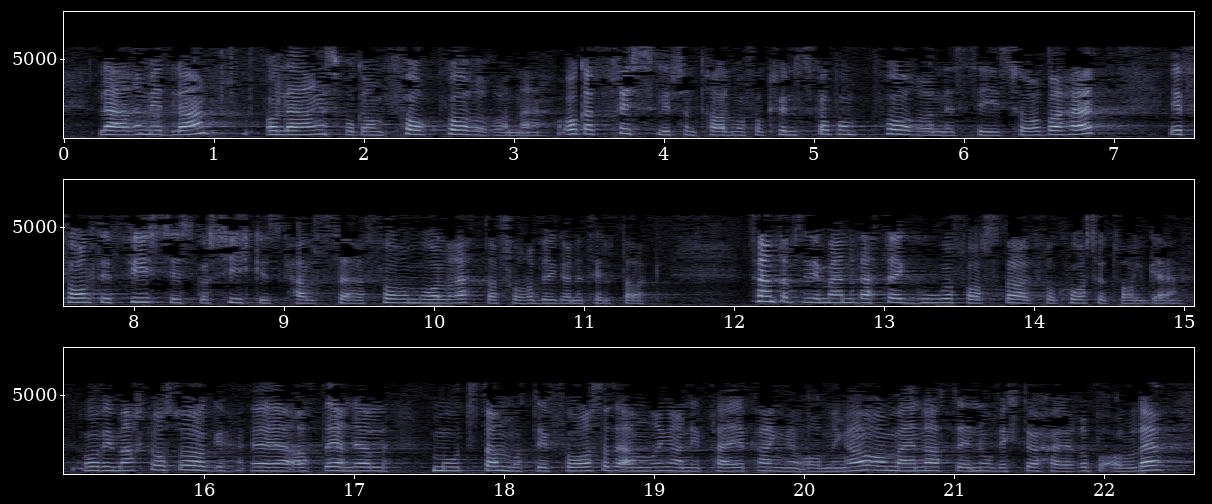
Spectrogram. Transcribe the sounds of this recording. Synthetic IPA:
læːʁəmɪd̪ləɔlæːɾɪŋspʁʊɡʁɑmːfɔʁpʰoːʁɑʁɑnəɔːɡɑt̪fʁɪskliːfsɛnt̪ʰʁɑːləmɔfoːkʰʉnskɑːpɔmpʰoːʁɑnəsiːsoːɾbɑːɾɦeːt̪ | ɪfɔʁhɔlt̪ʰɪlfyːsɪskɔsyːkɪskhɛlsəfɔʁmoːlʁɛt̪ːɑʋfoːɾəbʏɡːɑnət̪ʰɪlt̪ʰɑːk | sɛnt̪əpɑt̪iːmæɪnəʁd̪ɛt̪ːəæɡuːəfɔʁslɑːɡfɔʁkʰoːsʉt̪ʰʋɑlɡəɔʋɪmæʁkəʁɔsoːɡɑt̪̚d̪ɛɛnd̪eːl | muːt̪st̪ɑnd̪mʊt̪ːd̪ɪfoːʁəsɑt̪ːəɛnd̪ʁɪŋɑnɪpʰlæɪəpʰɛŋːəɔʁd̪nɪŋɑɾɔmæɪnəʁɑt̪̚d̪ɛænuːʋɪkt̪ɪɔhœʏʁəpʰɔʔɑlːə

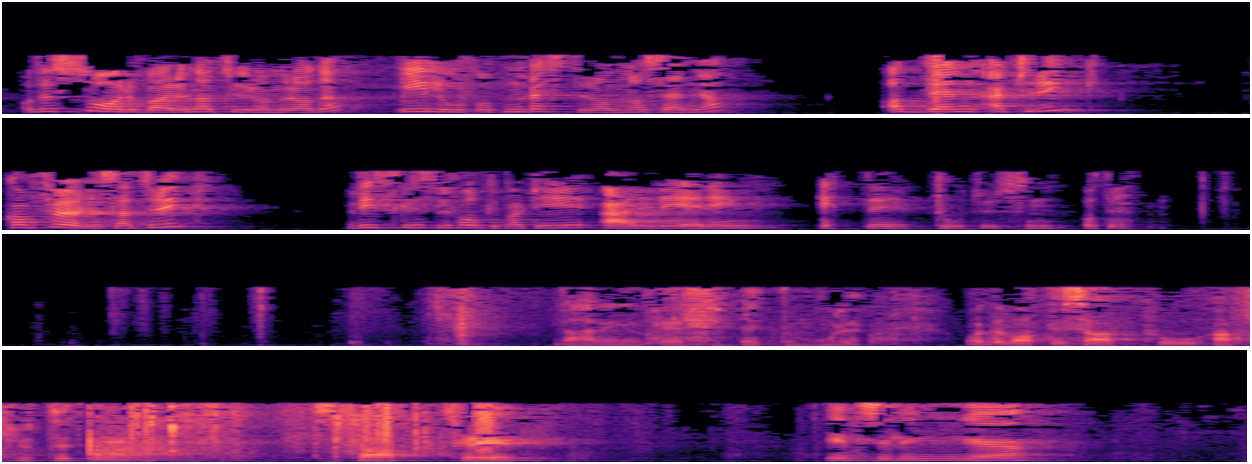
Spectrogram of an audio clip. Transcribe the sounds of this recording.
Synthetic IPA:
ʔɔ̰d̪ɛsoːɾbɑːɾənɑt̪ʰʉːɾɔmɾoːd̪əɪluːfɔt̪n̩ʋɛst̪əɾɔlən̩ɔsɛnɪɑ | ʔɑt̪̚d̪ɛnæ̰ʈʰɾʏɡ | kʰɑnføːləsæɪt̪ʰɾʏɡ | ʋɪskʰɾɪst̪ləfɔlkəpɑʈiːəʔæɾɪɾɛjeːɾɪŋ | ɛt̪ːəɾʈuːt̪ʰʉːsn̩ɔt̪ʰɾɛt̪n̩ | d̪ɛ̰hɑːɾɪŋːənfeːɾəbɛt̪ːəmuːɾəɔ̰d̪ɛbɑt̪ːɪsɑːkt̪ʰuːʔɑ̰ːʋslʉt̪ət̪ | sɑːkt̪ʰɾeː | ɪnst̪ɪlɪŋə

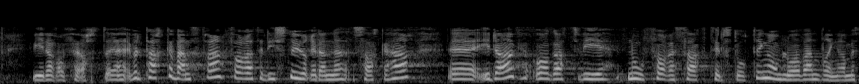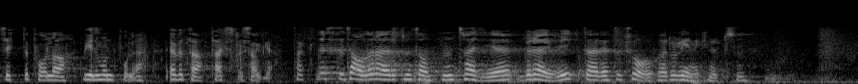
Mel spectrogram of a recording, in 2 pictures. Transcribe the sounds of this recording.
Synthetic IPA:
ʋiːd̪əʁəfø̰ːʁt̪jɛ̰ɡʋɪlt̪ʰɑkːəʋɛnst̪ʁɑfɔʁɑt̪d̪ɪsnʉːʁɪd̪ɛnːəsɑːkənɦæːʁʔɪ̰d̪ɑːɡoːɡɑt̪ʋɪnuːfɔʁæsɑːkt̪ʰɪlst̪uːʁt̪ʰɪŋːəɔmloːʋɛnd̪ʁɪŋəʁmɛsɪk̚t̪əpʰɔɔlɑːʋiːnəmʊnʊpʰuːləʔøːʋət̪ʰɑːt̪ʰɛksfɪ̰sɑ̰lɡə̰t̪ʰɑknɛst̪ət̪ʰɑːləɾæɾɾɛpɾəsn̩t̪ʰɑnt̪n̩t̪ʰɑɾjəbɾœʏʋiːkd̪æɾɛt̪ːəʈʰɾoːʋəkʰɑɾʊliːnəkʰnʉt̪sn̩

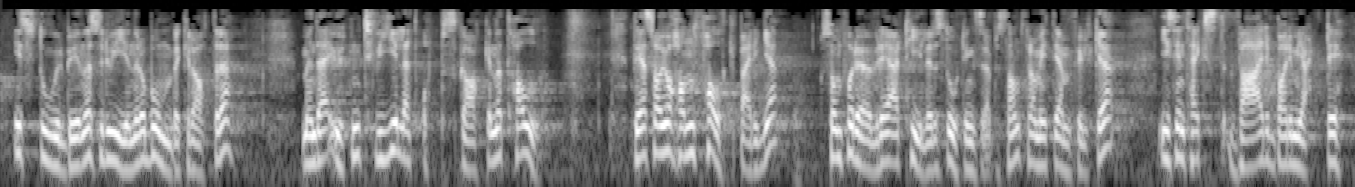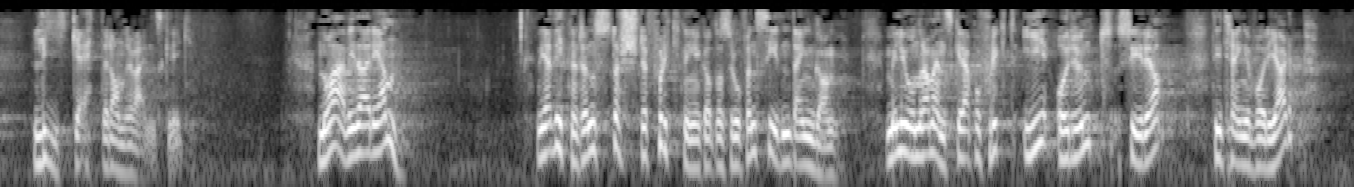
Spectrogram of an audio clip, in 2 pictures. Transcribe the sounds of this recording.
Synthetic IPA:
ɪst̪uːɾbyːənəsɾʉiːnəɾɔbʊmbəkʰɾɛɑːt̪əɾə | mɛnd̪ɛæɾʉːt̪nt̪ʰʋiːlɛt̪ʰɔpskɑːkənət̪ʰɑl | d̪̥ɛsɑːjʊhɑnːfɑlkbæɾɡə | sɔmfɔɾøːʋɾɪæʈʰiːlɪəɾəst̪uːʈʰɪŋsɾɛ̰pɾəsən̩t̪ɑnt̪fɾɑmɪt̪jɛmːfʏlkəʔɪsɪnt̪ʰɛkst̪ʋæːɾbɑɾmjæʈːɪ | liːkəʔɛt̪ːəɾɑnd̪ɾəʋæ̰ɾd̪n̩skʰɾḭːɡ̥ | noːæɾʋɪd̪æːɾɪjɛnː | ʋɪæɾʋɪt̪nət̪ʰɪld̪ɛnst̪œʂʈəfɽʏkt̪nɪŋəkɑt̪ɑst̪ɾuːfənsiːd̪n̩d̪ɛnɡɑŋːmɪlɪuːnəɾɑʋmɛnːəskəɾæɾpʰɔfɽʏkt̪ɪɔɾʉnt̪syːɾɪɑd̪̥ɪt̪ʰɾɛŋːəɾʋoːɾjæɽp

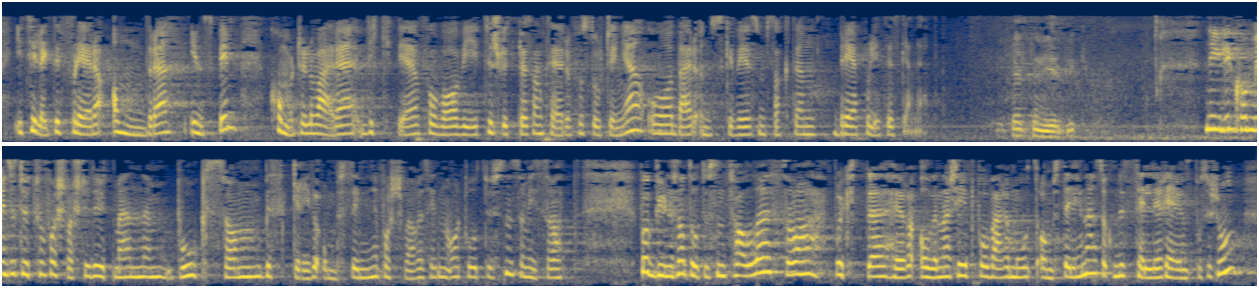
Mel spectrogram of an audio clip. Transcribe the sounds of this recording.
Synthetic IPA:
ʔɪt̪ʰɪlːɛɡ̚t̪ʰɪlfleːɾəʔɑnd̪ɾəɪnspɪlkʰɔmːəʈʰɪlːɔʋæːɾəʋɪkt̪ɪəfɔɾʋɑːʋɪt̪ʰɪlʂɭʉt̪ːpʰɾɛsɑnt̪ʰeːɾəɾfɔst̪uːʈʰɪŋːəɔd̪æːɾœ̰nskəɾʋɪsɔmsɑkt̪ɛnbɾeːpʰʊliːt̪ɪskḛːnʔɪheːt̪ | fɛlt̪ɛnyːɾəblɪkː | nyːlɪkʰɔmːɪnst̪ɪt̪ʉt̪ːfɔɾfɔʂʋɑːʂʈyːd̪əʉːt̪mɛɛnbuːksɔmbəskɾiːʋəɾʔɔmst̪ɪlŋənəfɔʂʋɑːɾəsiːd̪noːʈʰuːt̪ʰʉːsnsɔmʋiːsəɾɑt̪ | fɔbʏnːəlsnɑʋt̪uːt̪ʉːsnt̪ʰɑlːəsɔb̥ɾʉkt̪əɦœʏɾəʔɑlːæɳɑʈiːʋpʰɔɔʋæːɾəɪmuːt̪ɔmst̪ɪlɪŋənəsɔkʰɔmd̪ɪsɛlːɪɾɛjeːɾɪŋspʊsɪʂuːn

